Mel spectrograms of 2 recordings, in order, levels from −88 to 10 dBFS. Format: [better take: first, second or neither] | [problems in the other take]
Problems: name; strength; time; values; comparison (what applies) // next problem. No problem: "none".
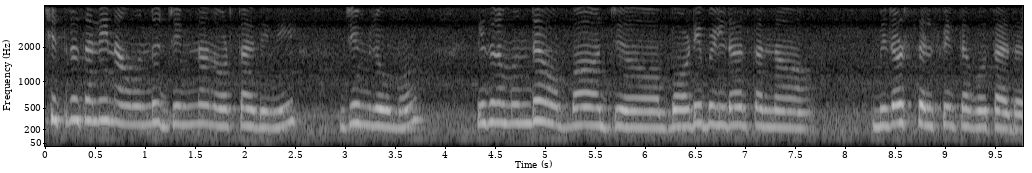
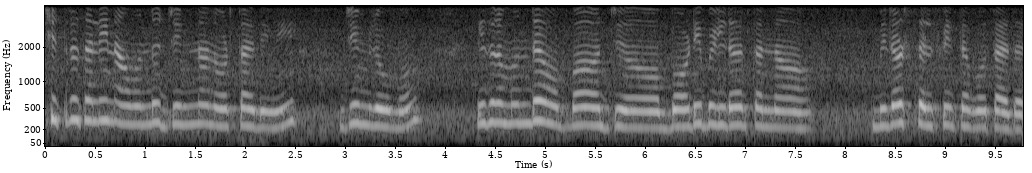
second | room echo; dies away in 0.5 s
